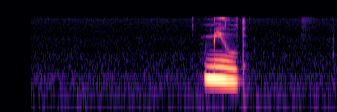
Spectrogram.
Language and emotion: Russian, neutral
